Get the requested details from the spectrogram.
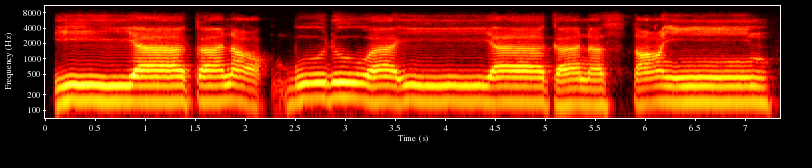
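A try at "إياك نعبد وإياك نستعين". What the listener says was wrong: Jangan ditahan ya. Wa iya, jangan ditahan. Huruf ya itu nggak perlu ditahan, hanya sekedar ditekan alias naber ya. Kemudian dibaca dengan tidak terputus ya-nya. Iyyaka na'budu wa iyyaka nasta'in.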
